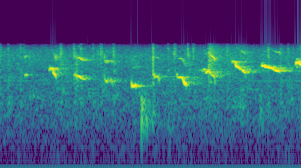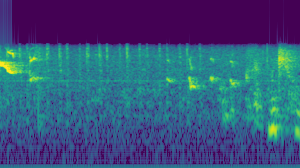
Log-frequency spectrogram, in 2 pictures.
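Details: Basenji puppies three weeks and one day old, the litter of Muxu and Aïku, already very lively. High, thin squeaky whines rise and fall in quick overlapping bursts through the middle seconds, then fade to a few faint whimpers over soft background hiss.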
